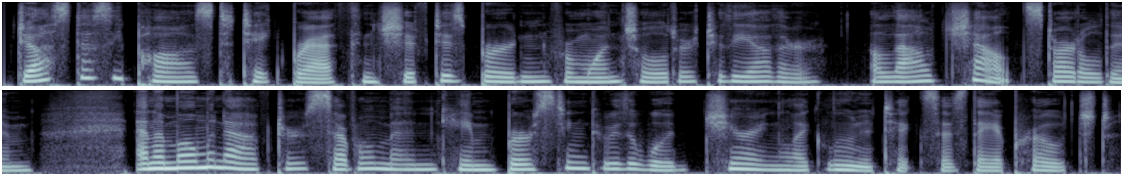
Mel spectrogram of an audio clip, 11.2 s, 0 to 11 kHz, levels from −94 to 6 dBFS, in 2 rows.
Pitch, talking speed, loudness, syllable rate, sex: 190 Hz, 210 wpm, -21 LUFS, 5.4 syllables/s, female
